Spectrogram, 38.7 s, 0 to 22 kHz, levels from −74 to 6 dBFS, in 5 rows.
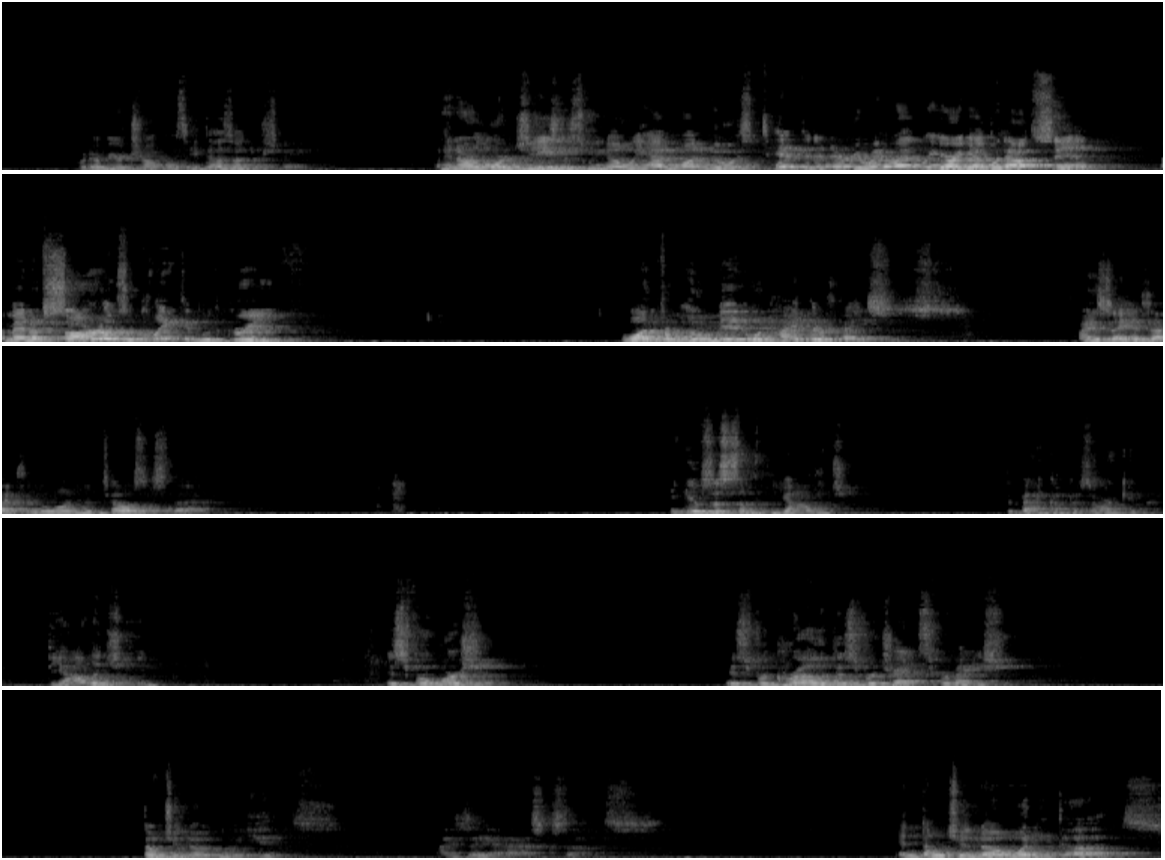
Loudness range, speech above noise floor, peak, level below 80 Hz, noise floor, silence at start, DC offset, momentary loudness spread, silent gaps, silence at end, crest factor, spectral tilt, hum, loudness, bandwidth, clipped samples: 14 LU; 38 dB; -10 dBFS; -72 dBFS; -67 dBFS; 0.5 s; under 0.1%; 21 LU; none; 0 s; 22 dB; -5.5 dB/octave; none; -30 LUFS; 14 kHz; under 0.1%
